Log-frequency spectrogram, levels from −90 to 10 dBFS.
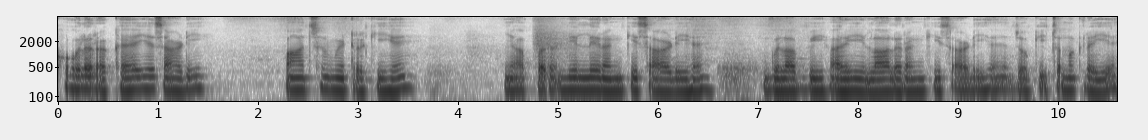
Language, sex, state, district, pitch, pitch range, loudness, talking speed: Hindi, male, Uttar Pradesh, Muzaffarnagar, 135 Hz, 130-140 Hz, -16 LUFS, 155 wpm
